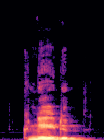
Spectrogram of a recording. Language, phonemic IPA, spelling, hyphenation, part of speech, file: Dutch, /ˈkneː.də(n)/, kneden, kne‧den, verb, Nl-kneden.ogg
- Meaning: to knead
